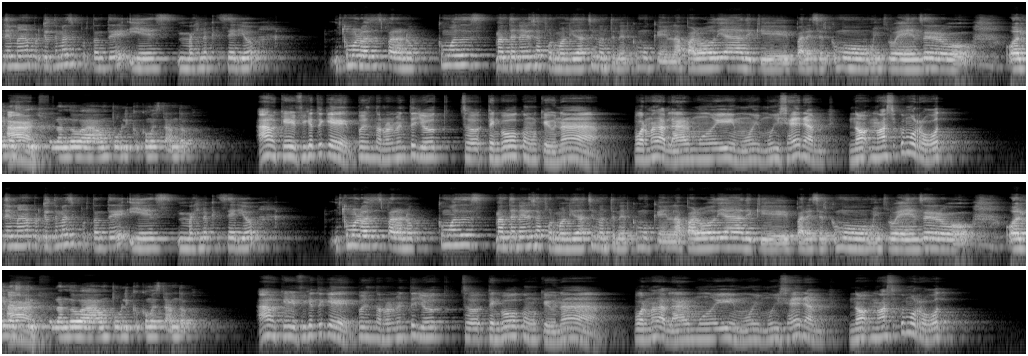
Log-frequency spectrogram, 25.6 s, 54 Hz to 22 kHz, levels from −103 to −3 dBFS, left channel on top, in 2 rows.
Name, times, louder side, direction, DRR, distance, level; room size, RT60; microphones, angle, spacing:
voice 1, 0.0-2.6 2.8-3.3 4.2-5.1 5.5-15.1, right 1 dB, 10° right, 3 dB, 1.4 m, -30 dB
voice 2, 12.9-13.4 16.0-18.3 18.6-20.3 20.7-23.1 23.4-24.6, left 5 dB, 50° left, 12 dB, 0.7 m, -28 dB
12.5 x 5.5 x 8.2 m, 0.84 s
head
